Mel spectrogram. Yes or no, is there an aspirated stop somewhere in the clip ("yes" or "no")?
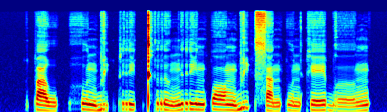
yes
